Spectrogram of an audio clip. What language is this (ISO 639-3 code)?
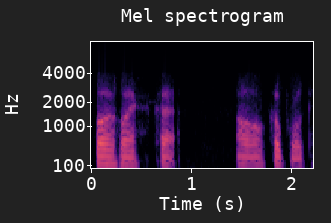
mni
